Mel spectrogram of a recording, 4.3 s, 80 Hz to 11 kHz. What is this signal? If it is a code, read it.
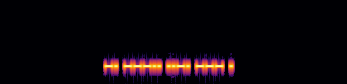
Morse code, heard as a keyed tone, about 40 wpm, 700 Hz. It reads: N8FOE
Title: USA Call Signs - 5 Characters - Repeated 2x - 40wpm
